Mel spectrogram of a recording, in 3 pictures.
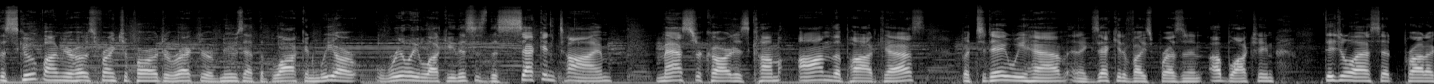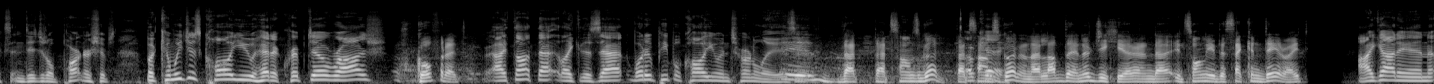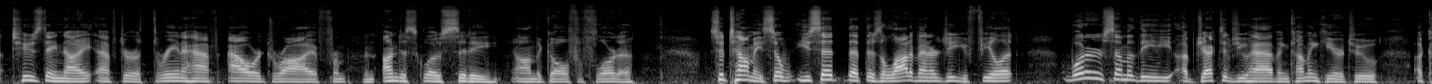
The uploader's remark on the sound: recorded at the Bitcoin 2022 conference in Miami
